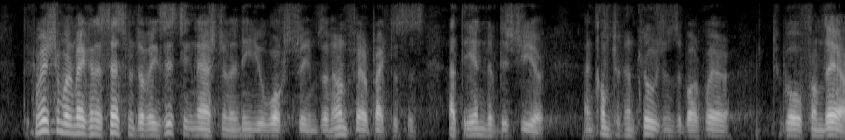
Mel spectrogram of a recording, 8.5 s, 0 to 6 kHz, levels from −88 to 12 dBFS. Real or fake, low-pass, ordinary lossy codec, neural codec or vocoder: fake; 5.4 kHz; Opus, 24 kbps; vocoder, 22.05 kHz, 80 mel bands, WaveNeXt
